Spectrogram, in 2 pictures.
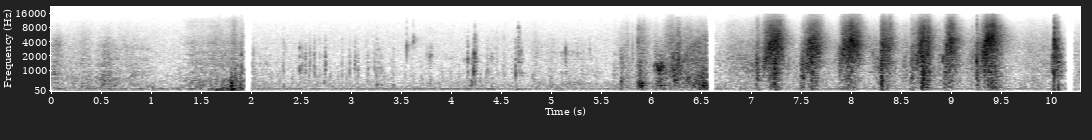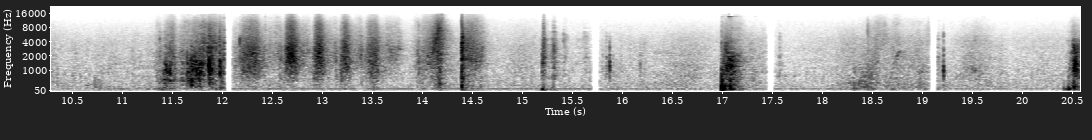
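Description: Nylon Army PT jacket and clothing rustling and swishing as it is handled and put on. There are two runs of quick sharp strokes, about four a second, with single scuffs between them, broken by brief dropouts.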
